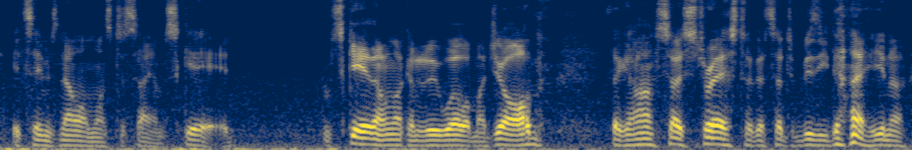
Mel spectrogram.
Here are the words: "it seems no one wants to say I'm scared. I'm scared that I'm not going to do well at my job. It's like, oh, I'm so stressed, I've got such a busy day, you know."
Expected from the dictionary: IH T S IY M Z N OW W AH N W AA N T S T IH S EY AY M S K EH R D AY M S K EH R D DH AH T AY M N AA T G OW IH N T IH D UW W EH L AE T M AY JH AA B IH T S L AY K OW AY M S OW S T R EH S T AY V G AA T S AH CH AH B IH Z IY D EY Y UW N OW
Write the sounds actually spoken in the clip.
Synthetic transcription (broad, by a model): IH T S IY M Z N OW W AH N W AA N T S T IH S EY AY M S K EH R D AY M S K EH R D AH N AY M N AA T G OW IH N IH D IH W EH L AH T M AY JH AA B IH T S L AY K OW AY M S OW S T R EH S T AY V G AA T S AH CH AH B IH Z IY D EY Y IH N OW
